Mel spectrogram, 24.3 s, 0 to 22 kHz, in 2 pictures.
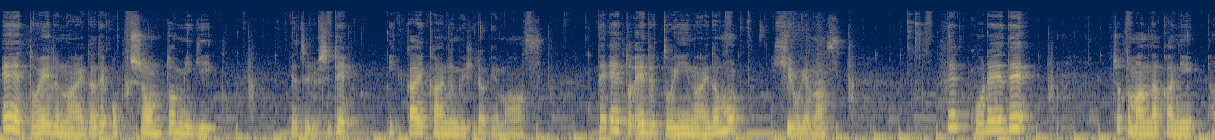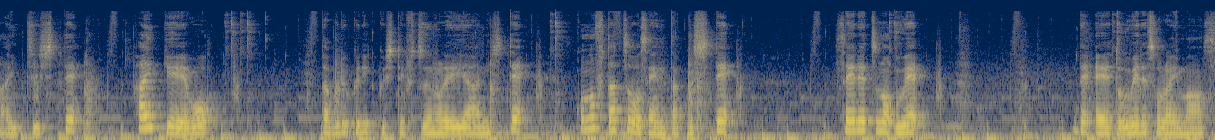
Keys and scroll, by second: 3.0 alt+-, 5.9 Right, 7.4 alt+-.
